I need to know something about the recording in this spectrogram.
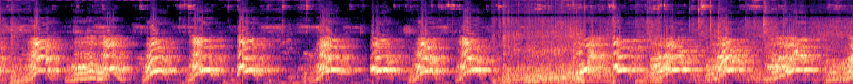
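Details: A household dog barks at a goofy remote-controlled car being driven to tease it; rapid runs of sharp, tonal barks with brief pauses, then a looser series over a rising mechanical whir.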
